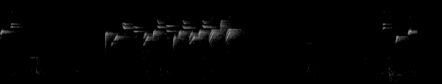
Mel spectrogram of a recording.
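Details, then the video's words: Goldfinch group chatter (betbeta), played to stimulate male European goldfinches to sing and breed. A short opening note leads into a rapid run of ringing, slurred twitters about a second and a half long. A brief twittered phrase follows after a pause. "بتبتات رهيبة في تحفيز الحسون على التغريد"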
